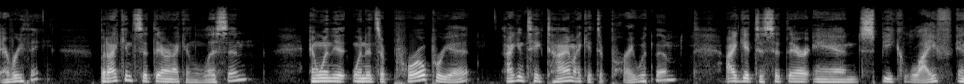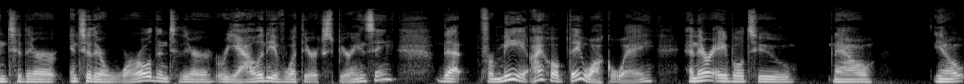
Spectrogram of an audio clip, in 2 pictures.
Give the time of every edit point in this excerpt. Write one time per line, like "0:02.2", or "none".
0:13.9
